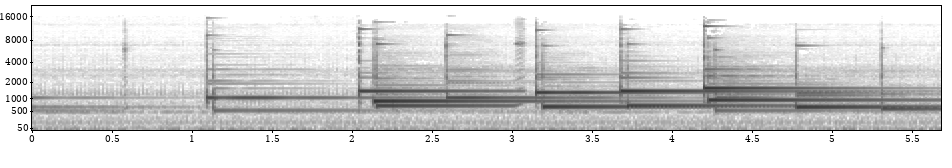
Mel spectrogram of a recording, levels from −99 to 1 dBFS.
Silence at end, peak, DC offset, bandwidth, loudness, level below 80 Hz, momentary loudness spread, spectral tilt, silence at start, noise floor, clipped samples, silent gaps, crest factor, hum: 0 s; -12 dBFS; under 0.1%; 16.5 kHz; -28 LUFS; -68 dBFS; 14 LU; 0 dB/octave; 0 s; -59 dBFS; under 0.1%; none; 16 dB; none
